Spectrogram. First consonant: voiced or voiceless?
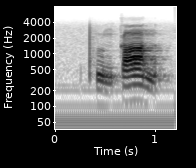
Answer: voiceless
